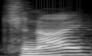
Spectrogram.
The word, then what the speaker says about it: Chennai: Chennai, India? Yeah, Chennai, yes, India. Okay. Sorry, my Tamil is rusty. No, you pronounced it really well.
